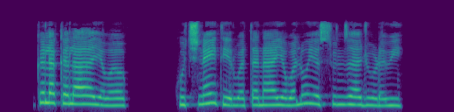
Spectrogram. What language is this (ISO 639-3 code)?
pus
